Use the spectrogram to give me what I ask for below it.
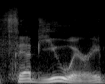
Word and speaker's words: February: Coming up in February, I've always said February, but it's February. – I think the R is silent.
